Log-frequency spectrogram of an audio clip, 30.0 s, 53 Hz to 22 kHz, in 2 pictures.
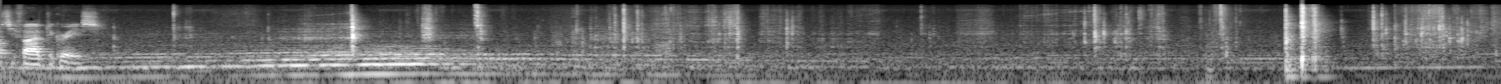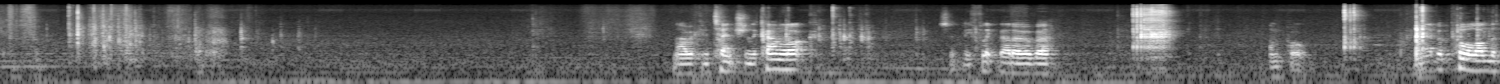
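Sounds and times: low pitched hum: 0.0 - 20.8.

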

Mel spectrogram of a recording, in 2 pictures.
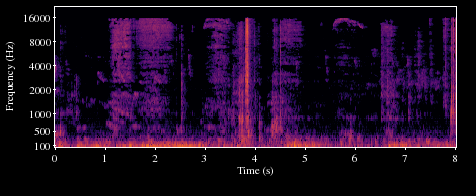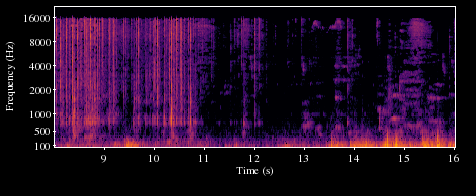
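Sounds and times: plastic blender jar rattling: 7.8 - 12.2.

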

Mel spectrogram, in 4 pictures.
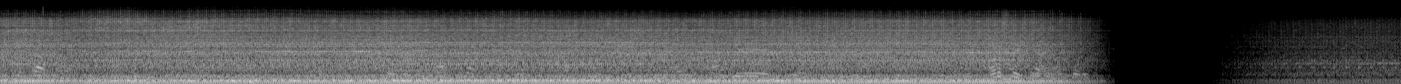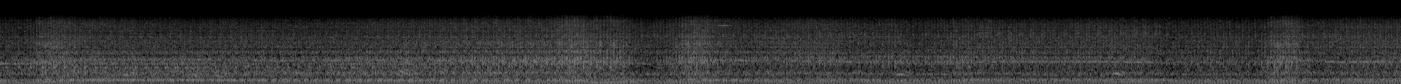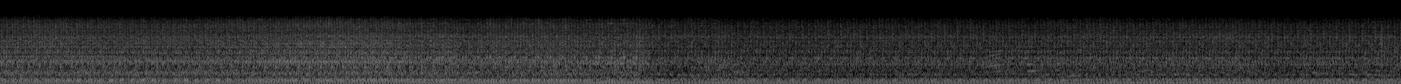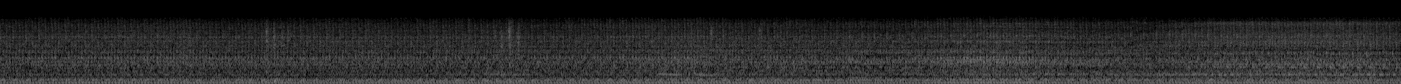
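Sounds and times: loader scraping: 0.0 - 11.0, 44.5 - 56.0
tractor diesel engine running: 0.0 - 11.2, 12.2 - 56.0.

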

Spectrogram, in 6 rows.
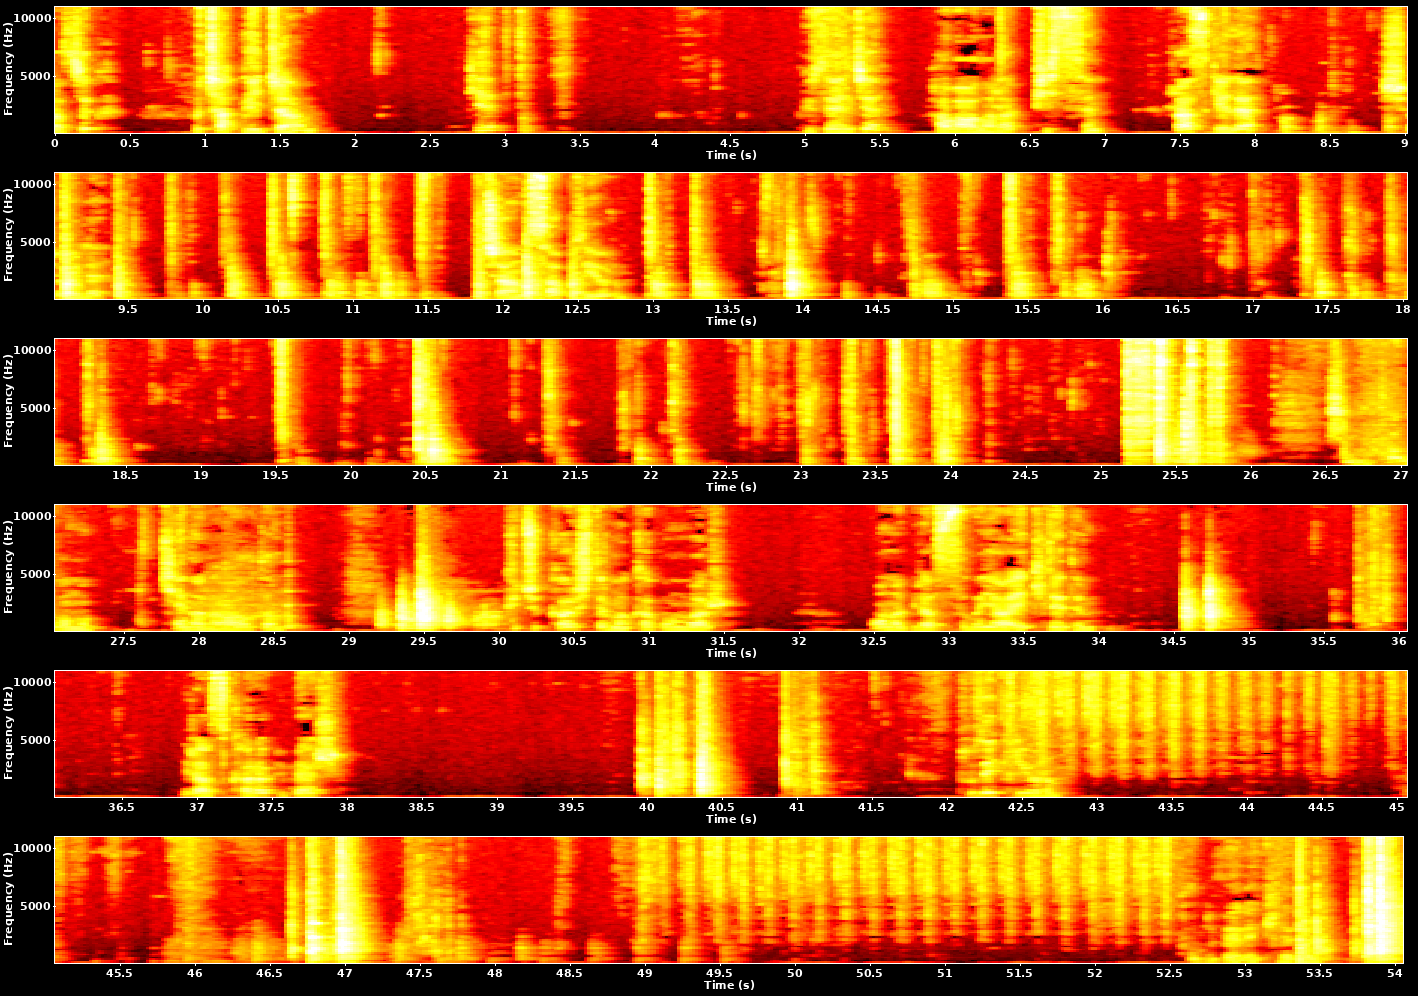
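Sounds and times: spice container rustling and clatter: 48.3 - 52.6.

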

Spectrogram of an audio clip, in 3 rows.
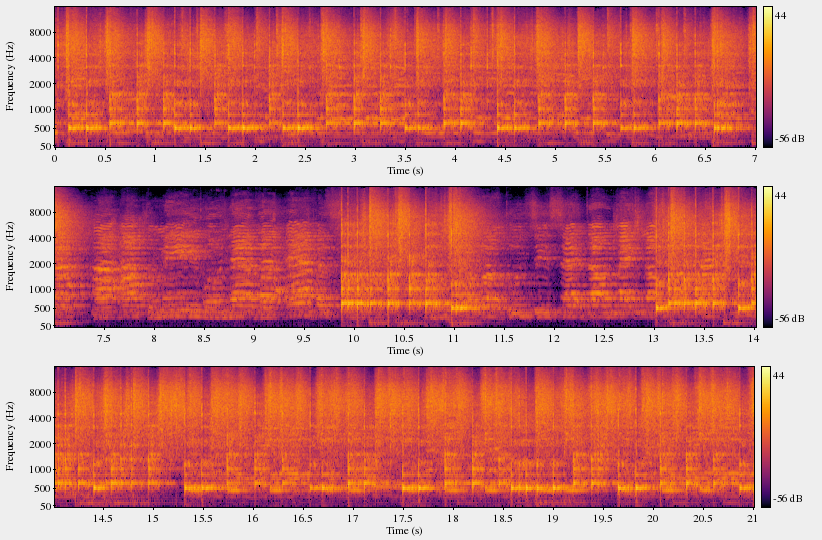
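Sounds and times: gourd shakers rattling: 0.0 - 7.3, 9.9 - 11.3, 13.0 - 21.0
hand drum: 0.0 - 7.3, 9.9 - 11.4, 13.0 - 21.0
voices singing together: 0.0 - 21.0.

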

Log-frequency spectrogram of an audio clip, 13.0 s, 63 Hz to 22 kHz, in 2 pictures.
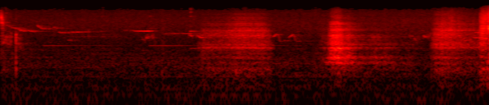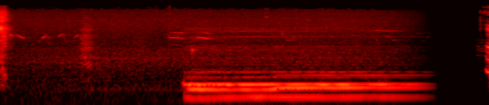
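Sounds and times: faint bird chirps: 0.0 - 4.1, 8.8 - 10.7.

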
